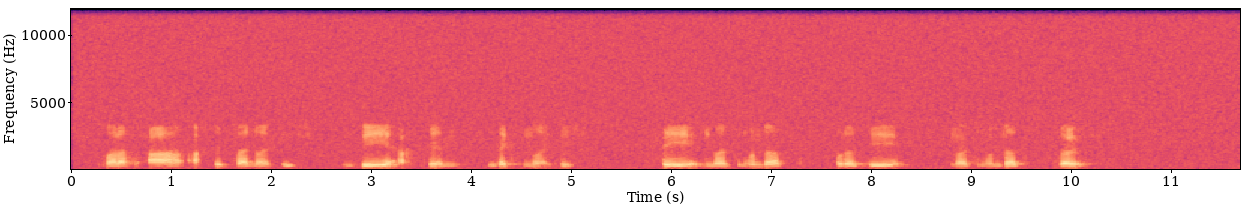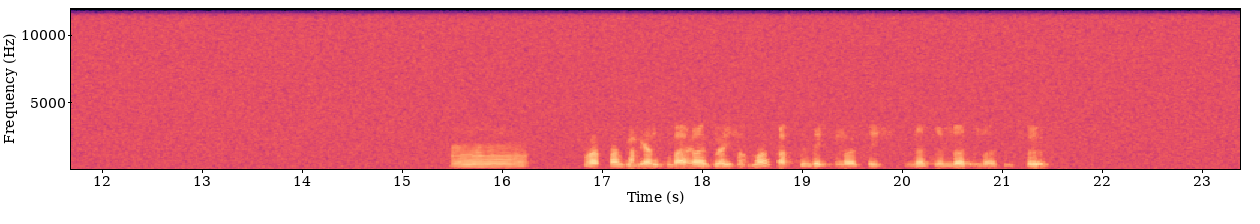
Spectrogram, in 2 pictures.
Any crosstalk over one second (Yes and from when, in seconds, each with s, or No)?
Yes, from 17.2 s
